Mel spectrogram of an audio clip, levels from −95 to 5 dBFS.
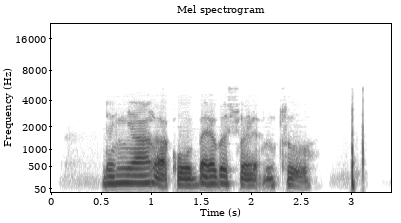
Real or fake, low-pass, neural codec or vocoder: fake; 5.4 kHz; codec, 16 kHz, 16 kbps, FunCodec, trained on LibriTTS, 50 frames a second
